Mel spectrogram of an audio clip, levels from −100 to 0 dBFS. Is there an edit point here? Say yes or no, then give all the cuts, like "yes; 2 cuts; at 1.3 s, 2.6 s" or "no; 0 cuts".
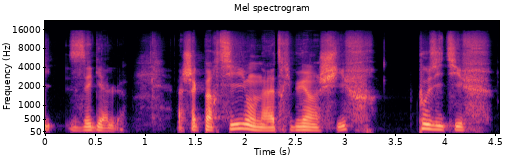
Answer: no; 0 cuts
